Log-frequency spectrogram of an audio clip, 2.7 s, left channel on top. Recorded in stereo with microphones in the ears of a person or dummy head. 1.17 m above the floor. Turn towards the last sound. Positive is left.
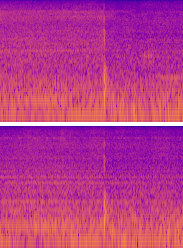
turn(degrees=35)  # may be behind; listen again after turning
